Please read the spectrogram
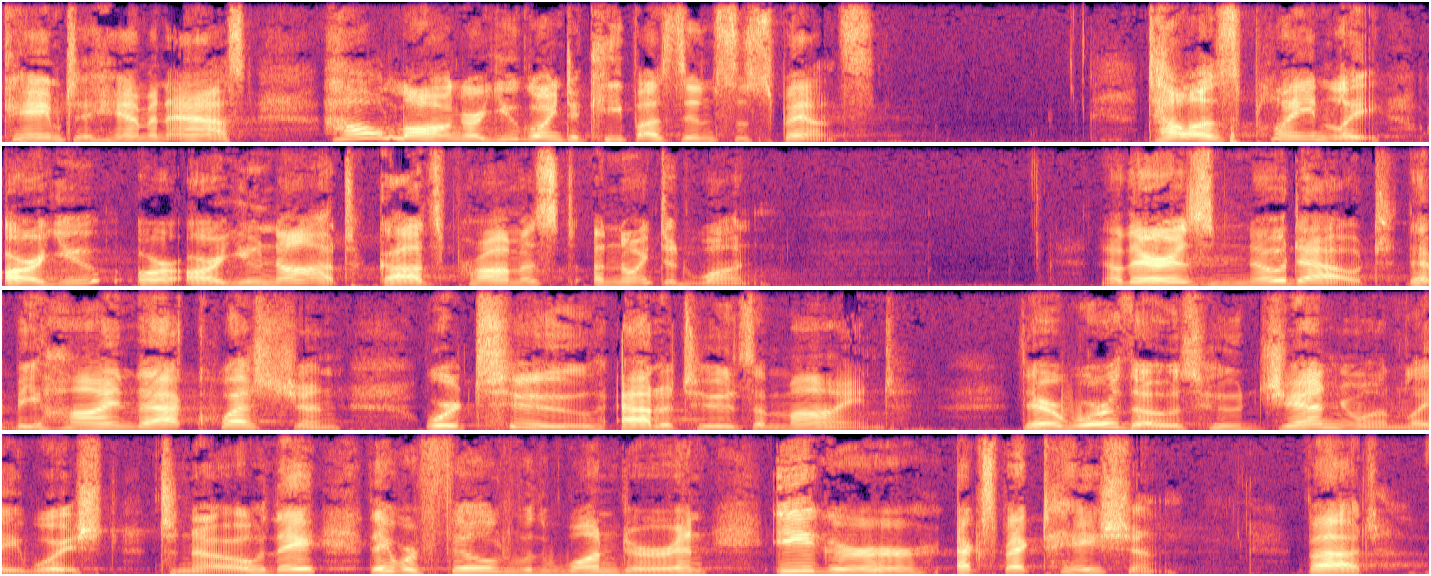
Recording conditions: large echoing room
